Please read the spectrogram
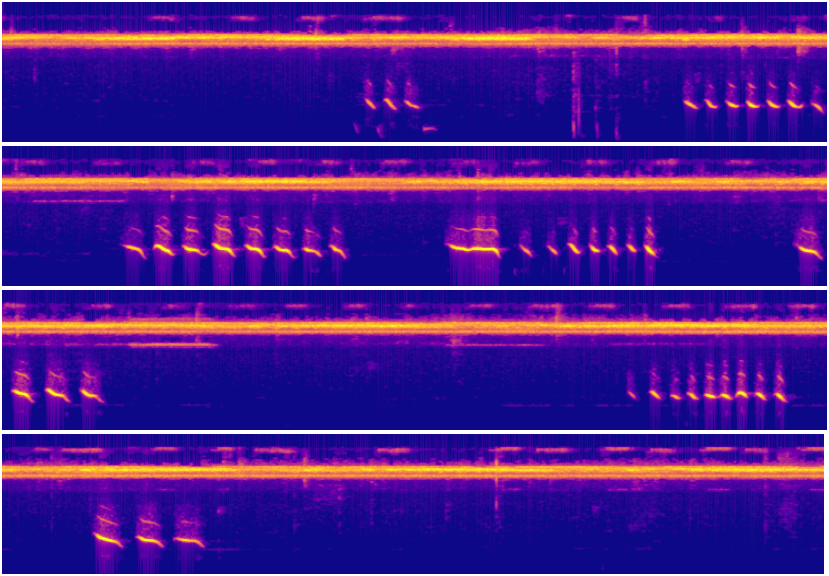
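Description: A bird calling in repeated short phrases of five to seven quick, falling notes, with pauses of a second or more between phrases, over a steady high-pitched insect drone.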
